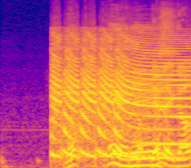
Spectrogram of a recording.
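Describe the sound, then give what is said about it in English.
A loud, sustained air horn blasts in abruptly after a brief quiet moment and holds steady at full volume, its blaring tone slightly wavering, with voices faintly underneath. “Can I get some air horns for that, please?”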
